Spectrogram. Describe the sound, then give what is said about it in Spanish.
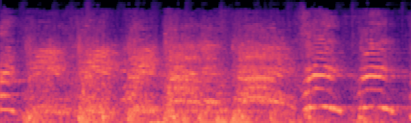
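A large crowd of thousands protesting in central London against the far right and the wars in Gaza and the Middle East chants and shouts together, a dense roar of many voices with rising, rhythmic chant phrases near the end, loud and sustained throughout. “Miles de personas se manifiestan a esta hora en el centro de Londres contra la extrema derecha y las guerras en Gaza y en Oriente Próximo.”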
